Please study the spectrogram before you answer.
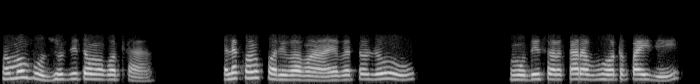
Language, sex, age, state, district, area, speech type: Odia, female, 60+, Odisha, Angul, rural, conversation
